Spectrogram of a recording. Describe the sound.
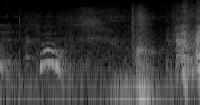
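Car doors being locked, played as a guessing-game sound clue: a short tonal chirp, then two solid thuds spaced apart near the end.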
